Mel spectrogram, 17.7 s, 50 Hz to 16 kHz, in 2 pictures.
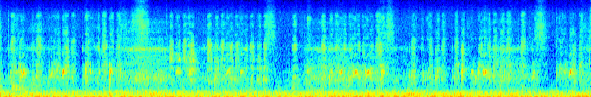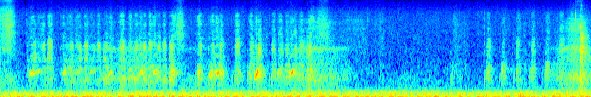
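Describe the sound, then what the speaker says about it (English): A Pelikan Souverän M809 fountain pen nib, held in reverse, writing on paper: close, steady scratchy strokes repeating rhythmically over a constant low hum, pausing briefly near the end. "it writes extra fine in reverse"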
